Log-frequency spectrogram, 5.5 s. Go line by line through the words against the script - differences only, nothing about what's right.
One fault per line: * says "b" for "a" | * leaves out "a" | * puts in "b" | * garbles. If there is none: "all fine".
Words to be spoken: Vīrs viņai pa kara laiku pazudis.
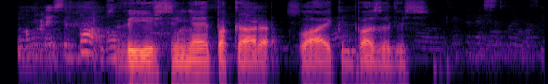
all fine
